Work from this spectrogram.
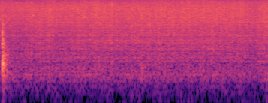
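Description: An egg sizzles steadily in a hot cast iron pan, a loud, even frying hiss that begins with a small crackle as it hits and continues without a break, close by and alone.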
